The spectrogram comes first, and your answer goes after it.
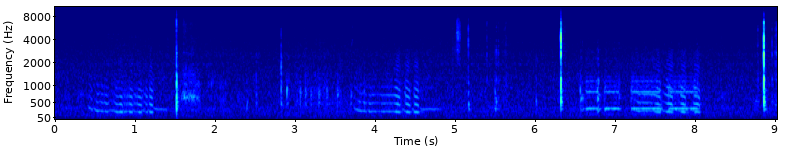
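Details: Cat snoring steadily: soft whistly tonal breaths repeat every few seconds, some fluttering, with occasional faint clicks in a quiet room.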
